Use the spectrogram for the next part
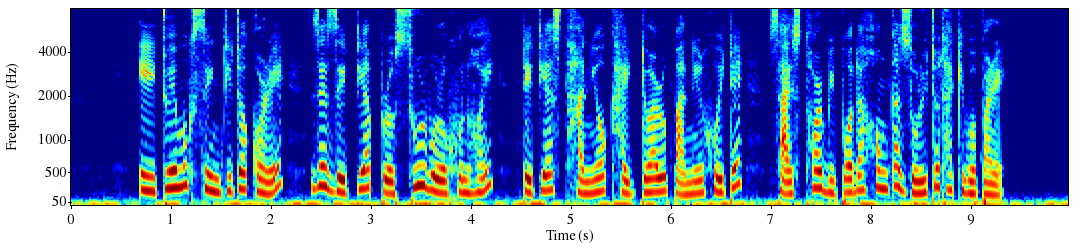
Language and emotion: Assamese, fearful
